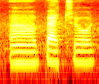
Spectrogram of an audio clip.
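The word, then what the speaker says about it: patriota: पैट्रियट जो है, ये हुब्बुल वतनी जो है, जो इंग्लिश का वर्ड पैट्रियट उसके लिए कहा गया है, जिसका जो एक्चुअल प्रोनाउंसिएशन है वो है जी पैट्रियटा, विच मीन्स कंट्रीमैन।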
